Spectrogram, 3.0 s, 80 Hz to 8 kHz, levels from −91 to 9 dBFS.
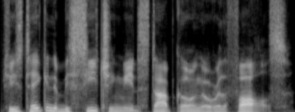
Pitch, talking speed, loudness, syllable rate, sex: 120 Hz, 245 wpm, -19 LUFS, 5.7 syllables/s, male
